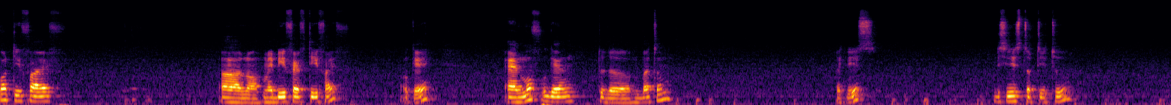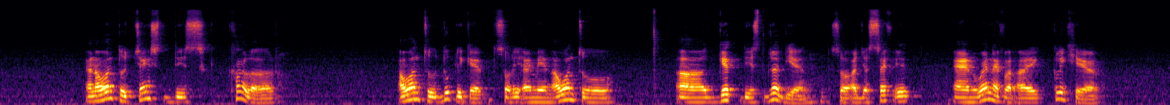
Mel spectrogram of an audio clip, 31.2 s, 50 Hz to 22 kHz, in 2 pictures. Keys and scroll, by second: 12.9 alt+shift+Up, 13.5 alt+Up, 14.7 alt+Up.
